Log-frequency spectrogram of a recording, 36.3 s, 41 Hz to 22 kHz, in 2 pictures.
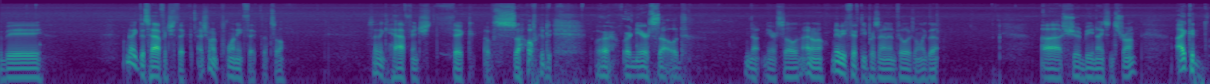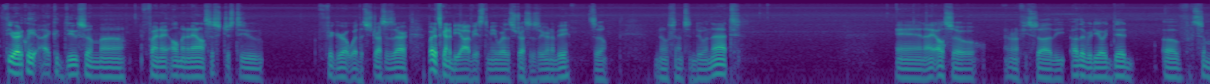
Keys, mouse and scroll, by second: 0.4 click, 20.7 scroll down 2, 21.3 scroll down 2, 21.5 scroll up 2, 22.2 scroll down 2, 22.6-23.0 scroll up 2, 23.2 middle click, 24.3 Escape, 25.2 Escape, 26.1 l, 29.5 click, 31.4 click, 31.9 Escape, 32.0 Escape.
